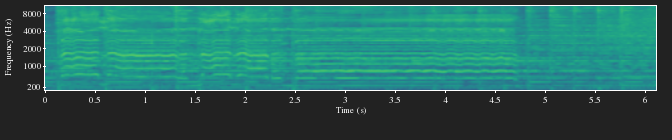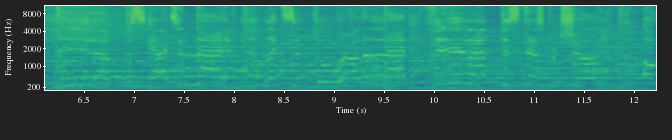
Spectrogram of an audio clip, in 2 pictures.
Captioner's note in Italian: Applauso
